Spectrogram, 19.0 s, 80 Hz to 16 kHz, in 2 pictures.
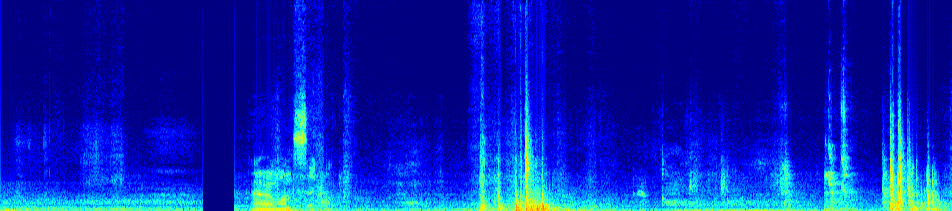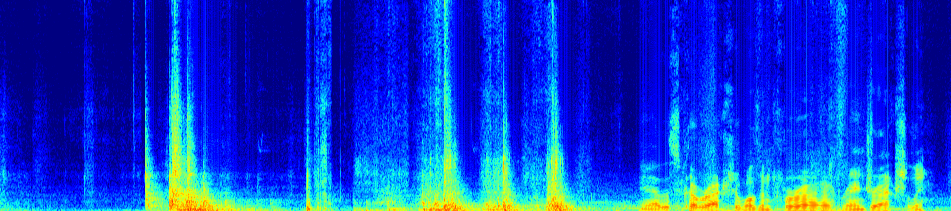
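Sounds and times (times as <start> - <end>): clunks and rattling handling: 4.7 - 6.1, 6.9 - 9.9, 10.8 - 15.7.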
